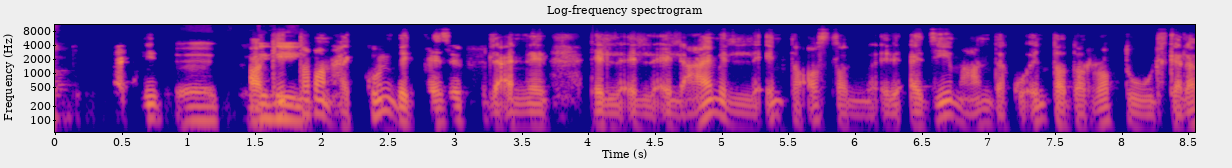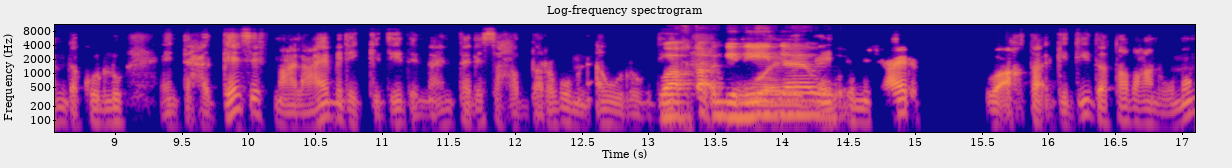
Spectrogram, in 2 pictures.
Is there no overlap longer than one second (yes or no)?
no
